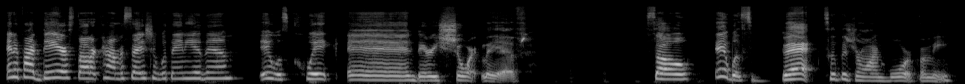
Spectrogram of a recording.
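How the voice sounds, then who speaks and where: Bright-voiced woman reading a story dramatically. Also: fairly high pitch, a little slow. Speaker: narrator reading a story aloud. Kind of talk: expressive first-person dramatic reading.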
